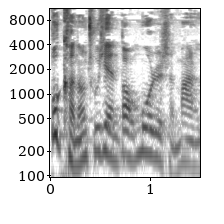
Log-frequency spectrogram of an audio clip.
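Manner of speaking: ordinary talk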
